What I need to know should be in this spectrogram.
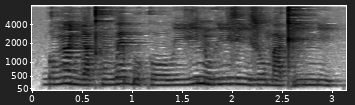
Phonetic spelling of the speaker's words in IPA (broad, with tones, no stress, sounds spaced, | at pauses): ɡ ɔ˨ ŋ ã˦˨ ɲ a˨ kʰ ũ˨ w ɛ˦ ɓ o˨ k oː˨ β iː˨ ɣ i˦ n ũ˨ ɣ iː˦ z iː˦˨ z o˦˨ m a˨ kʼ iː˦ ŋ i˦˨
